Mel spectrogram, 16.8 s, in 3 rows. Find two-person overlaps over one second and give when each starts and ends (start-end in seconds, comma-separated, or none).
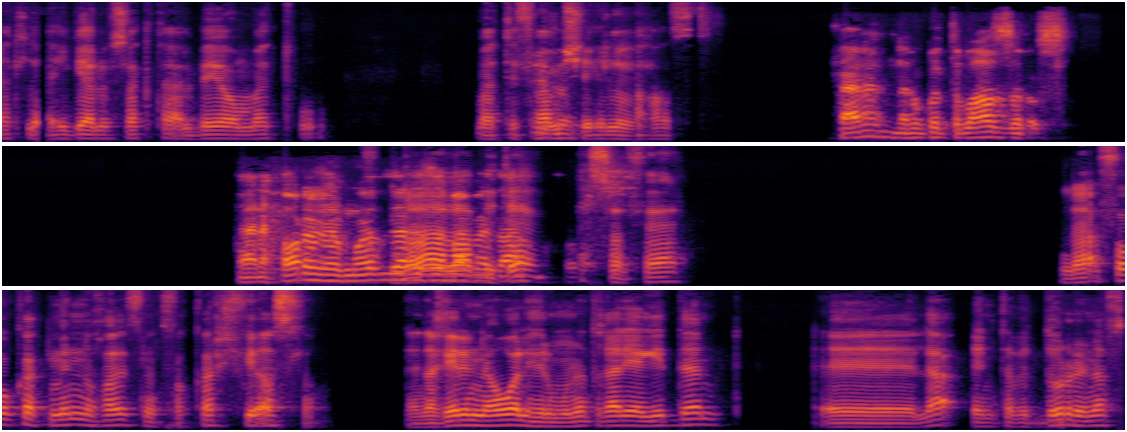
7.6-8.9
